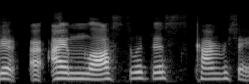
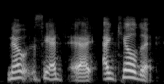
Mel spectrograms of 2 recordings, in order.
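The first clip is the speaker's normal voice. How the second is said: usual speaking voice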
